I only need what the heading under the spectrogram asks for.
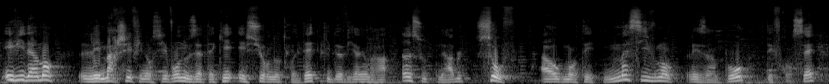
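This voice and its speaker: A man's voice: medium pitch, lively intonation, normal speed, hardly any pauses, warm tone. A man in his forties, an economics journalist giving an emphatic, step-by-step explanation to camera on a lapel mic. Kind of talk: explanatory news commentary to camera.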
